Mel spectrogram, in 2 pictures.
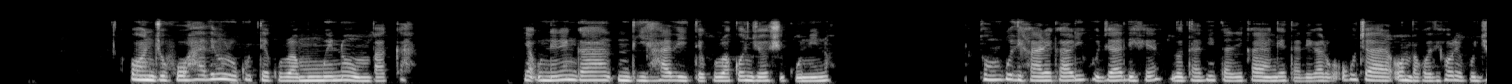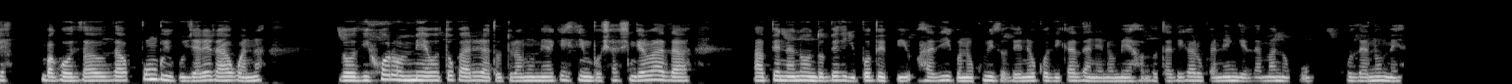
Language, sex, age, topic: Oshiwambo, female, 25-35, agriculture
